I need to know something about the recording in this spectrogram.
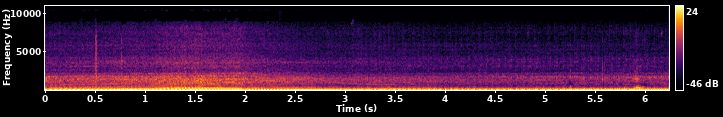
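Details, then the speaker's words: Predator 670 22 HP V-twin in an EZGO Workhorse golf cart, warm, read on a tachometer: fast, busy idle around 1800 rpm with a dip at about two seconds, too high (target 1100–1200), making gear shifts hard; carburetor idle then adjusted. "let's turn the key on does full cycle idling around 1800 degrees or sorry 1800 rpms on the last 10 degrees it's a little on the high side but it is working"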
